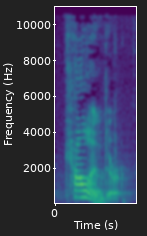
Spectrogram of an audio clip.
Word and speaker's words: calendar: In my brain, I had to say calendar, even though we say calendar, because it sounds like an E-R, but it's not.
